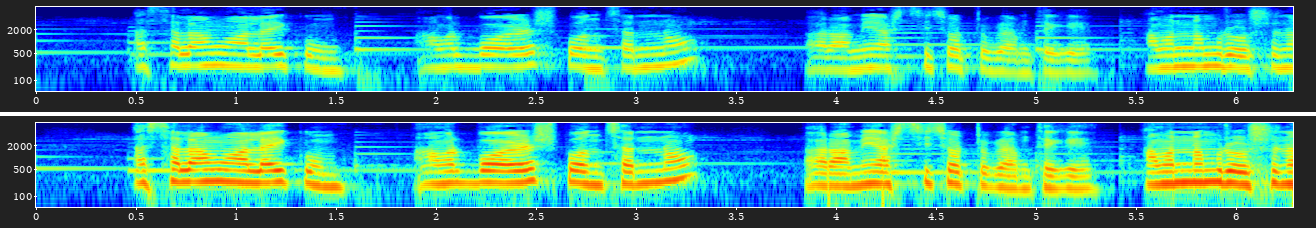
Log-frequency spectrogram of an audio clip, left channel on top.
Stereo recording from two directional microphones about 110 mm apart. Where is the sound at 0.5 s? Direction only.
50° right (ahead or behind).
